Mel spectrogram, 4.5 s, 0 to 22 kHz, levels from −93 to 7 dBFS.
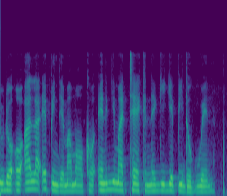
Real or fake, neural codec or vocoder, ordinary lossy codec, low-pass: fake; codec, 16 kHz, 0.9 kbps, LongCat-Audio-Codec; none; 7.2 kHz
